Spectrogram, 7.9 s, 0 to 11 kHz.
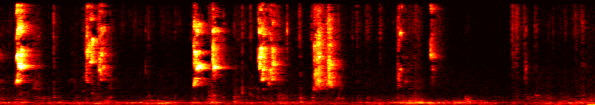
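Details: Breeding lovebirds, mating, recorded July 11, 2022 on day 11 of breeding progress: a series of about eight harsh, high screechy chirps at irregular intervals under half a second to about a second apart, with quiet low background hum.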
